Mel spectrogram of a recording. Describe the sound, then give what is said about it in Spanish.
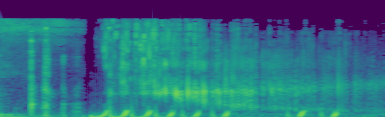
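A beer is opened with a short fizzy hiss, followed by many rhythmic, gurgling glugs as the liquid pours out in quick succession. “Bueno, ¿abrimos un cheve? Sí, señor, abrimos una”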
